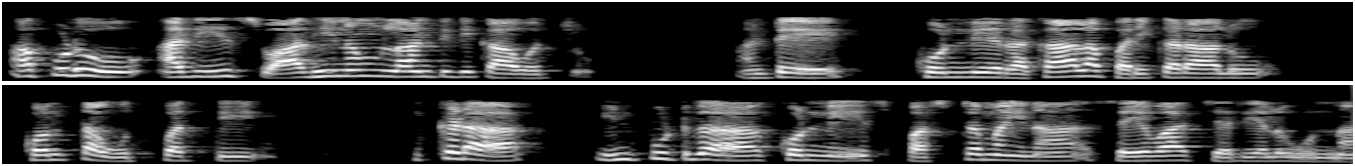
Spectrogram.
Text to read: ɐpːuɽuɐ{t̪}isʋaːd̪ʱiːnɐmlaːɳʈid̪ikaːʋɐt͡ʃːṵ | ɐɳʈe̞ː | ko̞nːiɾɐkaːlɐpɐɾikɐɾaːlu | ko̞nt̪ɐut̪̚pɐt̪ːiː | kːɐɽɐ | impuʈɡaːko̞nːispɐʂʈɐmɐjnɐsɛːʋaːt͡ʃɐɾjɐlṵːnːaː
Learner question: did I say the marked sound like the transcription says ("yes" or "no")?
no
